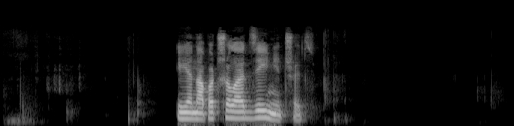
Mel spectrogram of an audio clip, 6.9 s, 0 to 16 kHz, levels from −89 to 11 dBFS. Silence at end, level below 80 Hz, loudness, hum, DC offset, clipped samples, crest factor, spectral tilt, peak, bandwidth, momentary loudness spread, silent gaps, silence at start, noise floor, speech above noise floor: 2.75 s; -64 dBFS; -19 LUFS; none; under 0.1%; under 0.1%; 22 dB; -5.5 dB/octave; -2 dBFS; 7.6 kHz; 17 LU; none; 2.35 s; -70 dBFS; 50 dB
